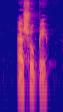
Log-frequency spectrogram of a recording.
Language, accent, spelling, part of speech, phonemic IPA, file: French, France, achopper, verb, /a.ʃɔ.pe/, LL-Q150 (fra)-achopper.wav
- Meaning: 1. to stumble (on a stone) 2. to hit a snag, find oneself up against something, to make a mistake, fail 3. to hit a snag, to make a mistake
